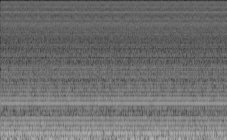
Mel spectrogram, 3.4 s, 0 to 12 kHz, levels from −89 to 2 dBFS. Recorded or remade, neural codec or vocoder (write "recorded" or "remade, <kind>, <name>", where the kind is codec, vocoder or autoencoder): recorded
